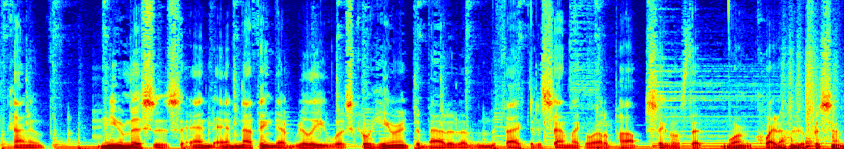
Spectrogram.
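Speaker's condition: No condition

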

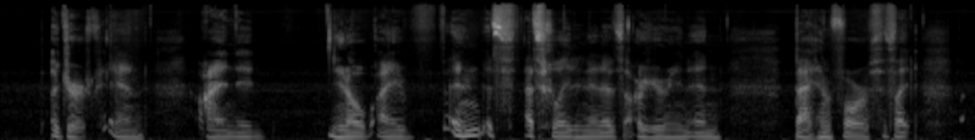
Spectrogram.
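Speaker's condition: Speech impediment

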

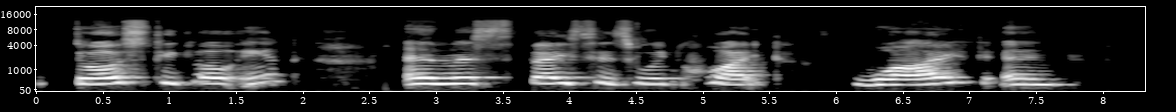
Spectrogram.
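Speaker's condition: Cerebral palsy, ataxia; walks short distances

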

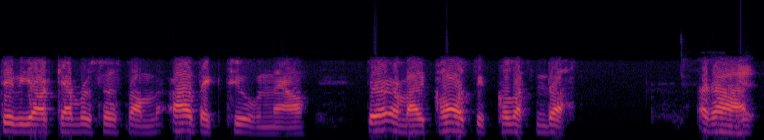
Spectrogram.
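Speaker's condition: Cerebellar ataxia; team helps up and down stairs

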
